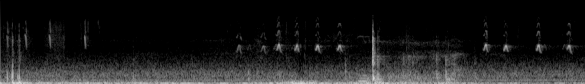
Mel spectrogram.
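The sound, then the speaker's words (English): Birds tooping in a nearby tree: short, high, evenly spaced calls repeated in quick series over a steady low rumble, with a few harsher scuffling bursts as a couple of birds fight. “Recording 9:17, and there's tooping in the nearby tree. A couple fighting going on.”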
